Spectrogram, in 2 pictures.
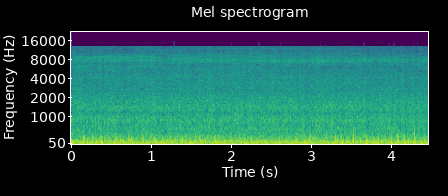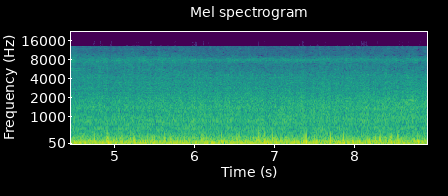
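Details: Subaru Outback idling with AC on: steady low idle rumble with even blower hush, no squeal or clatter; AC running normally, nearly 20-degree vent temperature drop within 30 seconds.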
